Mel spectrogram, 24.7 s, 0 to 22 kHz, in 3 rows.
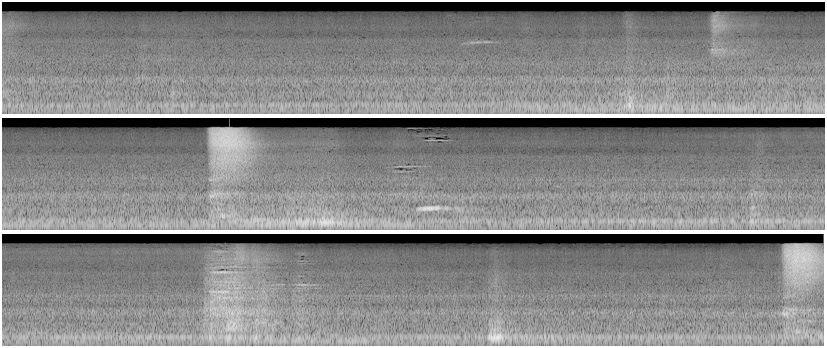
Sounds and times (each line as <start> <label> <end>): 0.0 garbage truck 24.6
